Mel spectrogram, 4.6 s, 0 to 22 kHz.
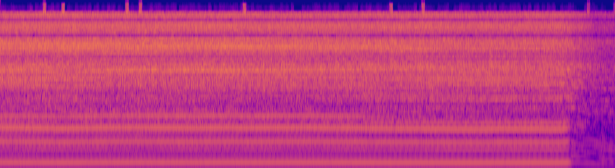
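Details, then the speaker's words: Ported Homelite XL-76 two-stroke chainsaw, previously fuel-starving, cutting wood: steady, high-pitched scream holding even and unbroken under the cut, then winding down cleanly; unexpectedly working properly under load. "well there she is she's actually working I wasn't expecting that so hey I think we're ready to move on and further testing"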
